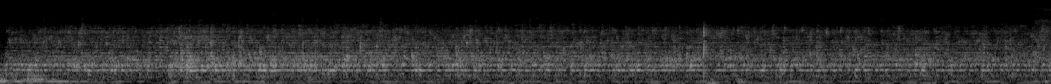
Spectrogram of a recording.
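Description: Soapy dishwater draining out of a stainless steel kitchen sink, a steady rush of water swirling down the open drain with a held tone running through it.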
